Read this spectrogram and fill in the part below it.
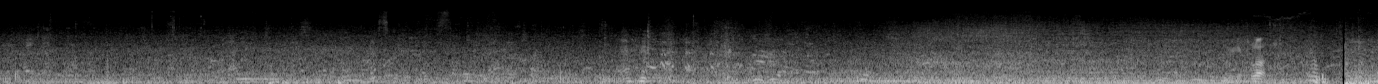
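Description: A crowd of people chatters outdoors in a busy street.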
